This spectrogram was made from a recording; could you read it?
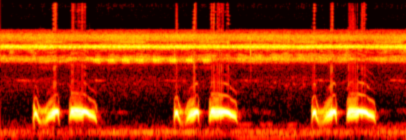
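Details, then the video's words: Spotted dove lure call meant to draw a response from wild doves, tagged as a female calling a male: three phrases of a short coo, a rising coo and a long falling coo, about two seconds apart, over a steady high whine and low hum. "suara tekukur PALING DI CARI untuk memancing respon tekukur liar"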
